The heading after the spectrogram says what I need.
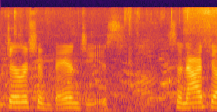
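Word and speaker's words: Dervish and Banges: a constant in my life but he says dervish and banji's so now i feel like i should say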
